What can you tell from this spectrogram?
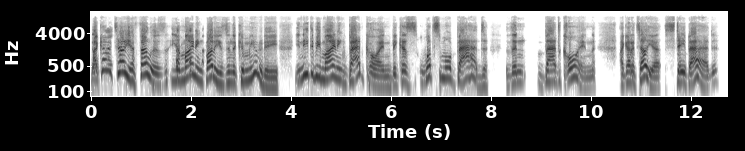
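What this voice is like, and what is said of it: Christopher Walken impression. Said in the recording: “Follow ... thank you, Christopher Walken, for coming on ... Thanks for doing the impersonation.”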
